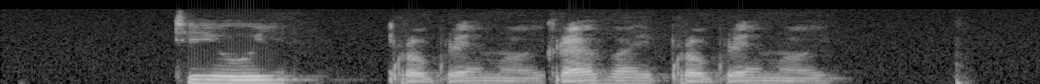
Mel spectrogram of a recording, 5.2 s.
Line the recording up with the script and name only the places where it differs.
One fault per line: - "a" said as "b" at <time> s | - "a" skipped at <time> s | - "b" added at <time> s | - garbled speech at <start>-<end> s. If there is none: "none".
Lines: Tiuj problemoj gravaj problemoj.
none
